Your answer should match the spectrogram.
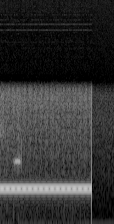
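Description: A steady, unbroken mid-pitched telephone tone hums over a thin phone-line hiss for almost two seconds while a dropped call is being redialled, then cuts off abruptly into near silence. No one speaks.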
